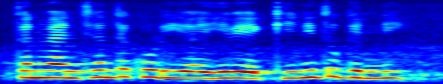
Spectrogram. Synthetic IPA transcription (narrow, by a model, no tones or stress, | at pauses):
kənʋɛ̃ːnʃənt̪eːkʊɽiːaːɦiʋeːkːiːnĩːt̪uɡɪnːiː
